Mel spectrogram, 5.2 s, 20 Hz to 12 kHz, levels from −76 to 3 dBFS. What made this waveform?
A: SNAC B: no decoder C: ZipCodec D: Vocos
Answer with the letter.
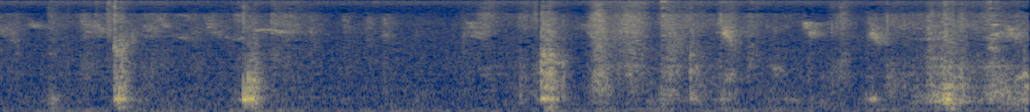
D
